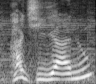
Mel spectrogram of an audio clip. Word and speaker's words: Haji-Ioannou: How does it pronounced? Hajianu, but really you have to call me Stelios like everybody else.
